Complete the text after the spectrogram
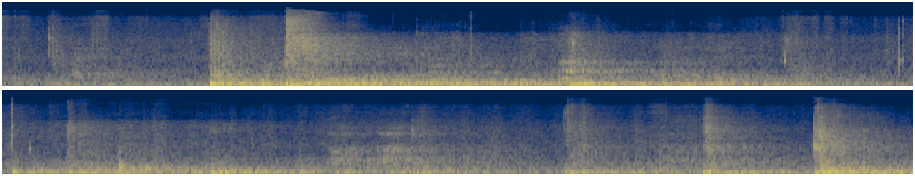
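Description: Men shout and call out to each other in an echoing hall.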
